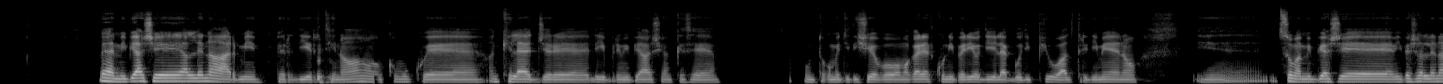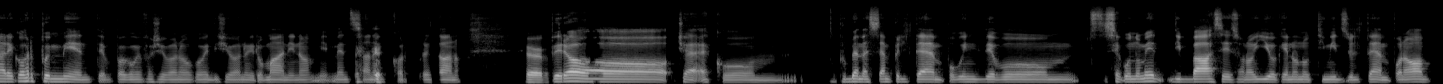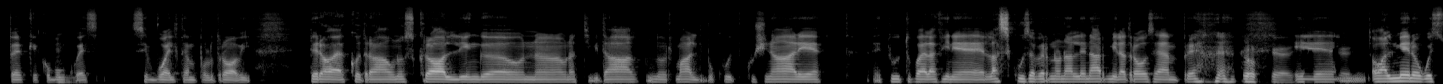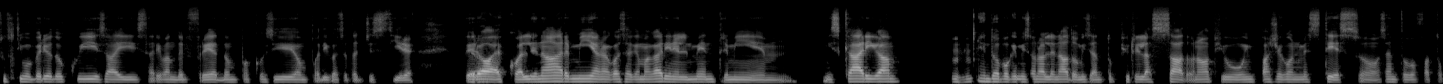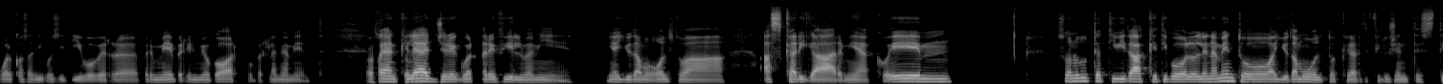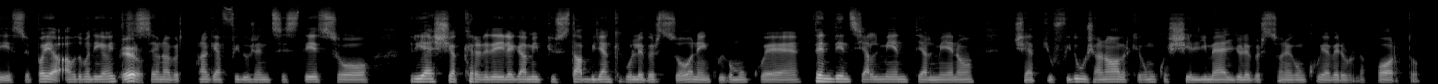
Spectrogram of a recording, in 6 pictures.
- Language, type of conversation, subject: Italian, podcast, Quali piccoli gesti quotidiani aiutano a creare fiducia?
- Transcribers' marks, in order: other background noise; in Latin: "me mens sana in corpore sano"; chuckle; "cioè" said as "ceh"; in English: "scrolling"; chuckle; laughing while speaking: "Okay"; tongue click; tongue click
